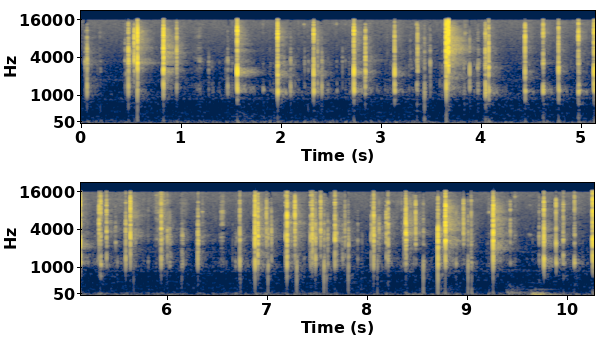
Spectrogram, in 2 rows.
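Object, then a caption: Plastic game controller. Long acrylic nails tap and click on the shell and buttons of a black, hand-sized, hollow plastic PS4-style gamepad held in both hands just above the microphone. The result is an irregular stream of sharp, dry, bright clicks with no ring, and some may be mechanical clicks from button presses. A soft low thump from handling comes near the end.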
